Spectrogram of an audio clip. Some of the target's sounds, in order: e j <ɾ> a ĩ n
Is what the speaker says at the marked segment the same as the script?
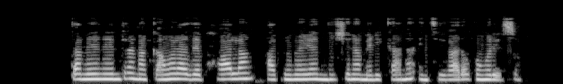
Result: yes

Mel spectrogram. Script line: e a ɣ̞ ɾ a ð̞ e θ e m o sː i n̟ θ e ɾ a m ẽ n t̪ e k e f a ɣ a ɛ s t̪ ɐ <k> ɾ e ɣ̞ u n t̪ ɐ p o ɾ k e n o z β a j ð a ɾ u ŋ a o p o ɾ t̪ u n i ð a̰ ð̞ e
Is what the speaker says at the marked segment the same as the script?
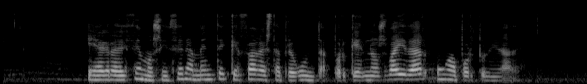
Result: no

